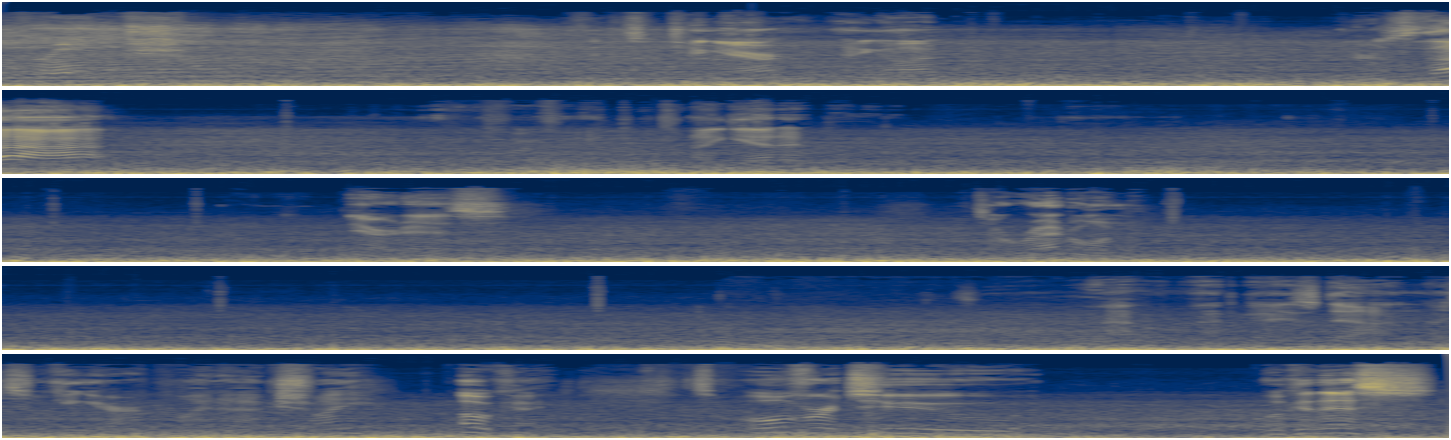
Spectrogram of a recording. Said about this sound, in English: Oh, we've got a King Air landing. King Air on approach.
